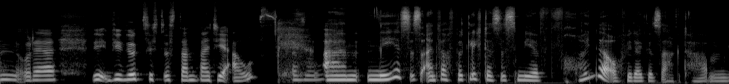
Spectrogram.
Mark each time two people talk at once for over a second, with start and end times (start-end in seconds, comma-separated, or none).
none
